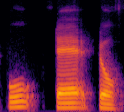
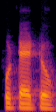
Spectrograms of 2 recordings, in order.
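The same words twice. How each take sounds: First: पोटैटो slowly broken into po, tay, to; slow teaching demo of पोटैटो, split in three; syllable-by-syllable pronunciation. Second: Said in the usual way. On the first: Shown as a demonstration. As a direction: sound out पोटैटो one syllable at a time. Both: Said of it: "इसको पोटैटो कहते हैं".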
